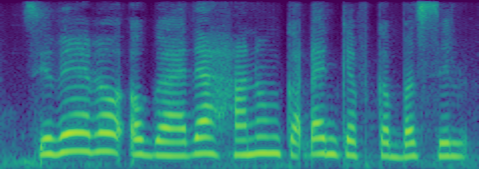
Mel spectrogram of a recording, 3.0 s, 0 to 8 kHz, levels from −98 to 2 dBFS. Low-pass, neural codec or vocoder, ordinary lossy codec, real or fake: none; codec, 16 kHz, 1 kbps, X-Codec, WavLM features, trained on Multilingual LibriSpeech; none; fake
